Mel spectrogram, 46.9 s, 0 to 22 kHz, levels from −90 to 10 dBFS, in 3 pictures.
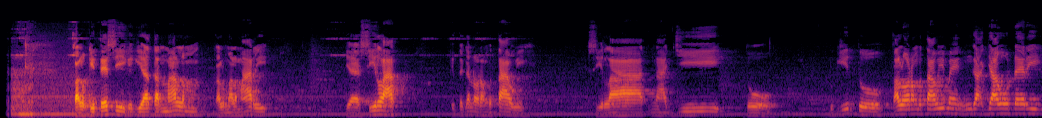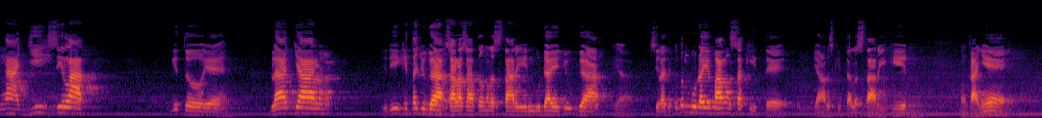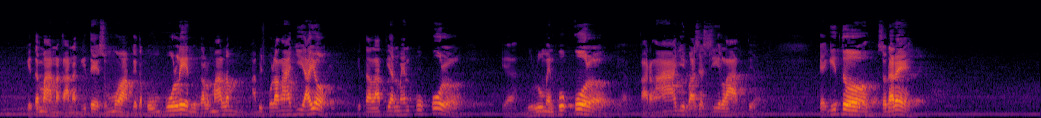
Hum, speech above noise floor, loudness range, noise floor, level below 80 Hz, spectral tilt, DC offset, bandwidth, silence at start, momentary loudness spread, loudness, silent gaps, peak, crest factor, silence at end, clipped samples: none; 36 dB; 7 LU; -61 dBFS; -72 dBFS; -4.5 dB/octave; under 0.1%; 11 kHz; 0.15 s; 19 LU; -25 LUFS; none; 0 dBFS; 26 dB; 1.8 s; under 0.1%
